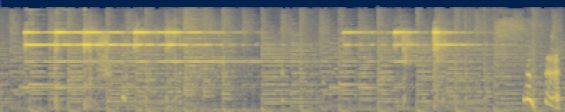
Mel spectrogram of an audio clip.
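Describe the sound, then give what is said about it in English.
A dropped bell rings with several bright strikes, each leaving a sustained metallic tone that lingers and overlaps, with a brief voice-like sound near the end. “Did you drop the bell?”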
